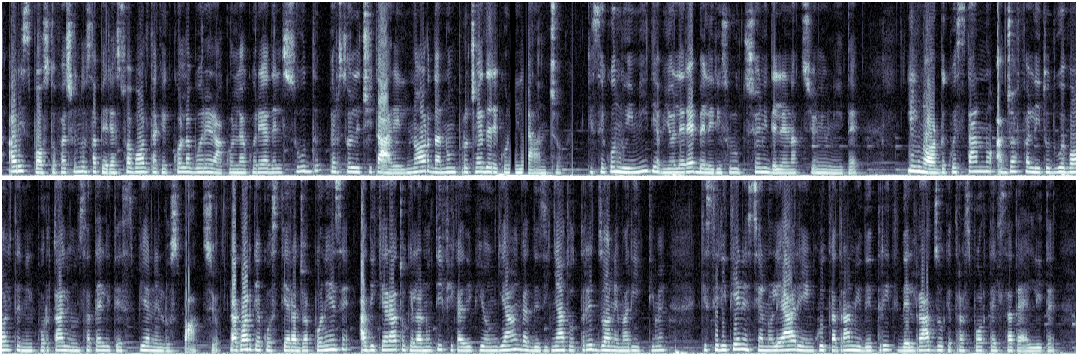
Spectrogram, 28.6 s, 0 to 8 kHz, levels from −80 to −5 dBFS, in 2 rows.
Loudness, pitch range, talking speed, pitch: -11 LUFS, 170-200 Hz, 170 wpm, 185 Hz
